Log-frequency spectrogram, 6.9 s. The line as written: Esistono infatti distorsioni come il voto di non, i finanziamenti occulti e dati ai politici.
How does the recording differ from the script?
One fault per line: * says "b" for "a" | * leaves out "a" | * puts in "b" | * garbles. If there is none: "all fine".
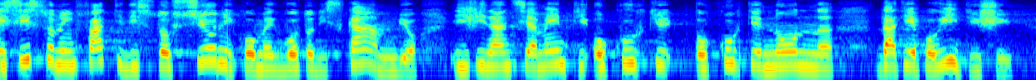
* says "scambio" for "non"
* puts in "non"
